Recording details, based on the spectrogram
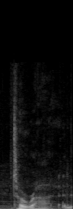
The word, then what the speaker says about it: Tyrod: Was it really Tyrod? – Yeah, that's how you say his name. Tyrod.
